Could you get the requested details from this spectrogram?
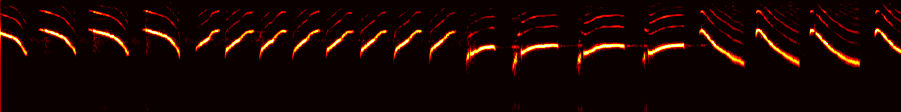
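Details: Canary singing a rolling series of sharply falling whistles. The phrase shifts to lower notes that hook upward, then climbs back to high, sliding notes repeated roughly three times a second.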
